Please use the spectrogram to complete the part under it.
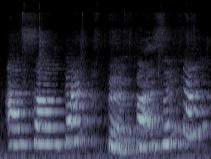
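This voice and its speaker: A woman's voice: extremely high pitch, wildly swooping pitch, takes it slowly, pushed and bright, exaggerated voice. A woman playing a servile, giggly underling in a theatrical monologue, drawing out words to please the boss. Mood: fawning. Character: fawning, obedient underling eager to please the boss. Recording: very echoey stage recording.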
